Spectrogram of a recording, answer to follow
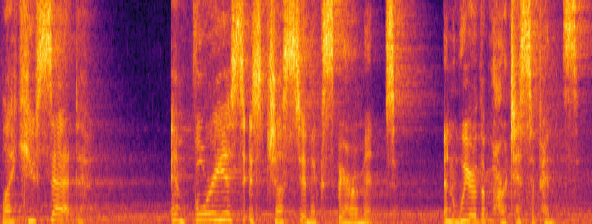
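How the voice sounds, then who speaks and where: An actress playing an earnest young heroine in a video game cutscene, speaking in a questioning way. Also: female voice, high-pitched, unhurried. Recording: reverb with music behind.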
